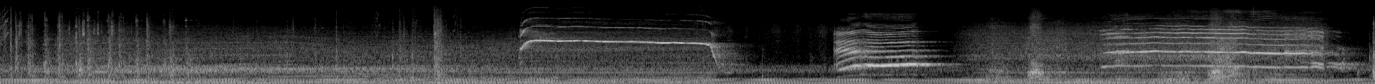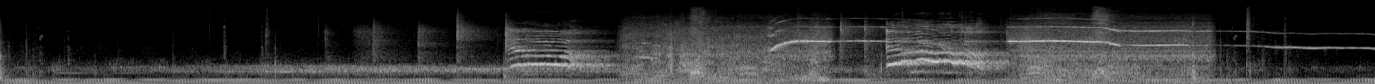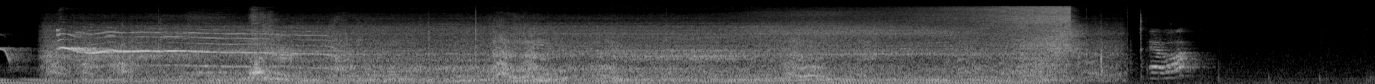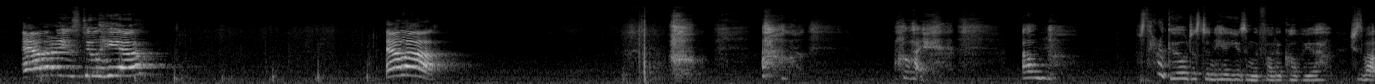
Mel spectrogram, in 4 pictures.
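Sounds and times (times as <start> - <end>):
low repeating pulse: 0.0 - 38.8
suspense music: 0.0 - 38.8
high held tones sliding downward: 0.3 - 38.8
wavering high-pitched notes: 0.8 - 37.5.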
